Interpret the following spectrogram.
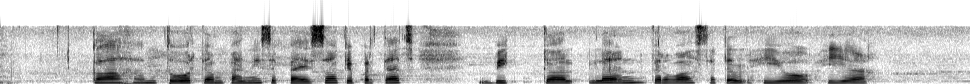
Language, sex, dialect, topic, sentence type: Magahi, female, Central/Standard, agriculture, statement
